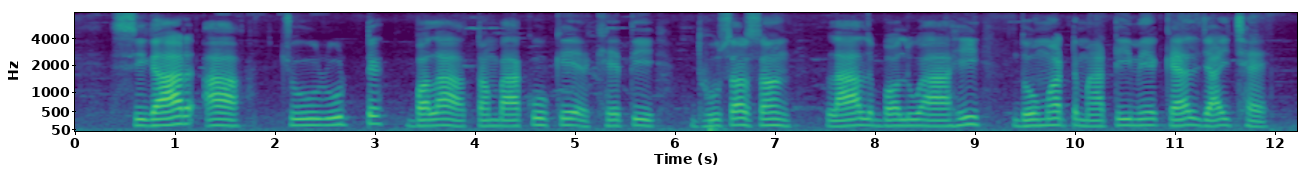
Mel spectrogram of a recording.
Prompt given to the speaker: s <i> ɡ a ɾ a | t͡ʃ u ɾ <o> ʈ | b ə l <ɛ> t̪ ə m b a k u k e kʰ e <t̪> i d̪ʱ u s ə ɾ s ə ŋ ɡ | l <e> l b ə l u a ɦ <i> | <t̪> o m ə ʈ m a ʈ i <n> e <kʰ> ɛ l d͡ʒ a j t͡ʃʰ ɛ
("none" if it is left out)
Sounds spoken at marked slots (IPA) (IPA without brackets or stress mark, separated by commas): i, u, a, t̪, a, i, d̪, m, k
